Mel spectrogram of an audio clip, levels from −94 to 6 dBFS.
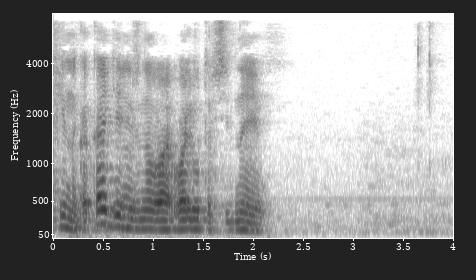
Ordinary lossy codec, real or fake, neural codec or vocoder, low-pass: MP3, 48 kbps; real; none; 7.2 kHz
